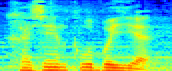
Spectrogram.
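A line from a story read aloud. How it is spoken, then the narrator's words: Soft interruption. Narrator (Russian): мягко перебил ее Сэм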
